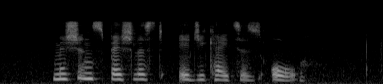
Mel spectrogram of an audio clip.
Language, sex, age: English, female, 22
